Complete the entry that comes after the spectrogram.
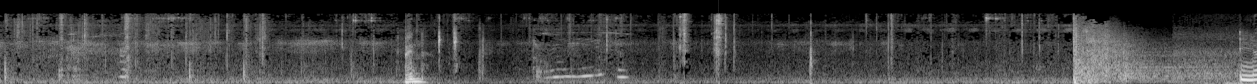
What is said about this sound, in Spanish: se sobresalta al oír el disparo. Su padre mata al perro de un tiro en la sien.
